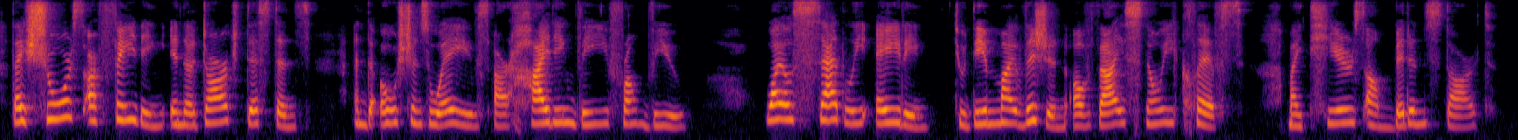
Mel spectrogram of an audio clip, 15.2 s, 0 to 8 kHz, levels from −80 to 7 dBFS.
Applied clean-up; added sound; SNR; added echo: none; none; none; none.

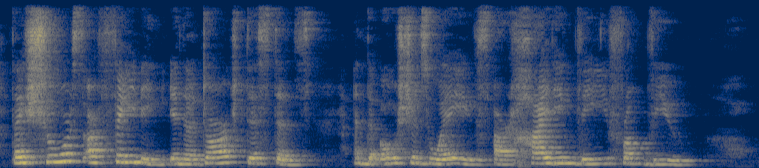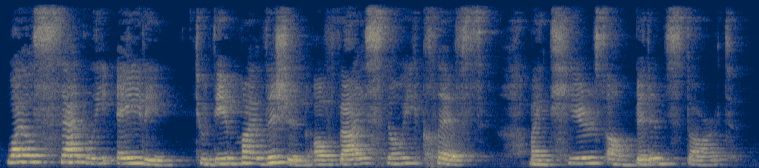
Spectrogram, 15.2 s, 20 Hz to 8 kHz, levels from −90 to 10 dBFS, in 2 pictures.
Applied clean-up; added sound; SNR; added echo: none; none; none; reverberation time 0.7 s.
